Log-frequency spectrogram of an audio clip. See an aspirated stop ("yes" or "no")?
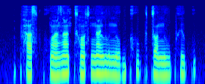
yes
